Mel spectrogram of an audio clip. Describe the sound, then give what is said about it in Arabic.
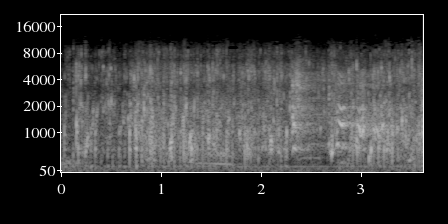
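Water splashes and churns as a half-fish girl dives under the water, a busy, bubbling stretch of sloshing that swells in the second half, with no voices over it. “طب غابت ليه تحت المية؟”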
